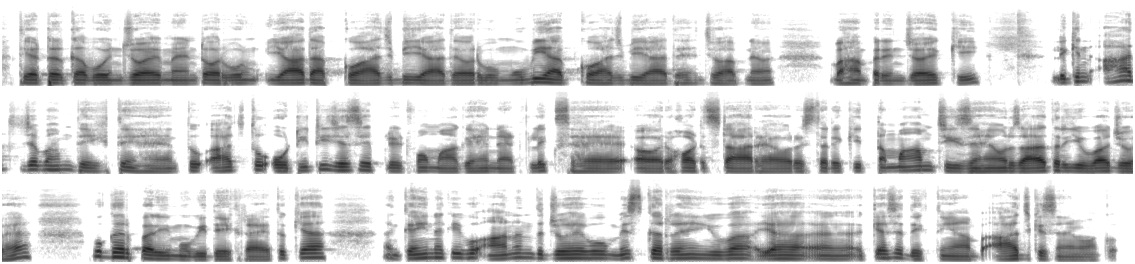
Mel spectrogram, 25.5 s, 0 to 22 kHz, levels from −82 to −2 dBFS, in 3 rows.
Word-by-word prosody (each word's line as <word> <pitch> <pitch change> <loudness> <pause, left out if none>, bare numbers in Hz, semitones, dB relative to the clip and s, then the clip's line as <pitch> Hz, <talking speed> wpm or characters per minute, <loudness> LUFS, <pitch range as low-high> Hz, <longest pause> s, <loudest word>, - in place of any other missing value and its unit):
Theatre 115 0 +3
का 110 - +4
वो 105 0 +5
enjoyment 105 0 +1
और 105 -1 +3
वो 105 +1 0 0.2
याद 110 +1 +4
आपको 105 0 +2
आज 100 +2 +1
भी 110 -1 0
याद 95 +1 +1
है 100 - +2
और 100 0 +1
वो 100 0 -3
मूवी 110 +7 0
आपको 110 0 -2
आज 100 0 0
भी 105 -1 -3
याद 100 +1 -1
है 105 0 -8
जो 105 -1 -3
आपने 100 +1 -4 0.5
वहाँ 105 +1 +2
पर - - +1
एन्जॉय 100 +2 +1
की। 115 +5 -5 0.6
लेकिन 165 +6 -2
आज 195 -3 -1
जब 160 -1 0
हम 155 +1 -3
देखते 110 +1 -4
हैं 100 0 -6
तो 125 - 0
आज 125 +2 0
तो 155 - 0
ओटीटी 125 - -1
जैसे 135 0 +1
प्लेटफ़ॉर्म 110 +1 -3
आ 100 0 0
गए 100 - -2
हैं 105 +1 -4
नेटफ्लिक्स 105 +3 -4
है 100 0 -1
और 95 -1 +3
हॉटस्टार 105 -3 +3
है 95 0 -1
और 100 +1 0
इस 100 - -3
तरह 105 -1 -1
की 115 - -4
तमाम 130 +5 0
चीज़ें 105 -1 0
हैं 105 +1 0
और 105 0 +2
ज़्यादातर 110 +3 +5
युवा 110 -1 +4
जो 100 - +3
है 150 +10 0 0.5
वो 205 - +2
घर 175 -2 +5
पर 125 - +6
ही 115 - +1
मूवी 105 -2 -2
देख 100 -1 -3
रहा 95 - +2
है। 95 - 0
तो 130 - -2
क्या 160 0 +4
अ, - - -2 0.6
कहीं 140 +2 +2
न 160 - -1
कहीं 155 0 -2
वो 160 +1 +1 0.2
आनंद 155 +1 -3
जो 135 - +5
है 140 0 +3
वो 140 - +1
मिस 145 - +1
कर 140 - +5
रहे 135 +1 0
हैं 135 - -4
युवा 130 +1 +1
या 125 - +4
अ, 115 -1 -3
कैसे 150 +1 +1
देखती 110 -2 -5
हैं 105 - -1
आप 100 0 -3
आज 115 +3 +2
के 115 - 0
सिनेमा 95 -2 -6
को? - - -15
110 Hz, 215 wpm, -25 LUFS, 100-125 Hz, 0.6 s, पर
